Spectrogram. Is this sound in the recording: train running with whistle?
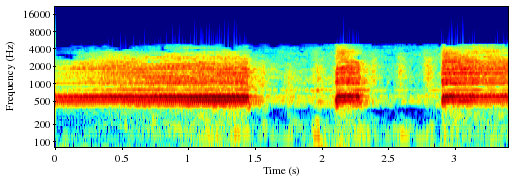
yes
